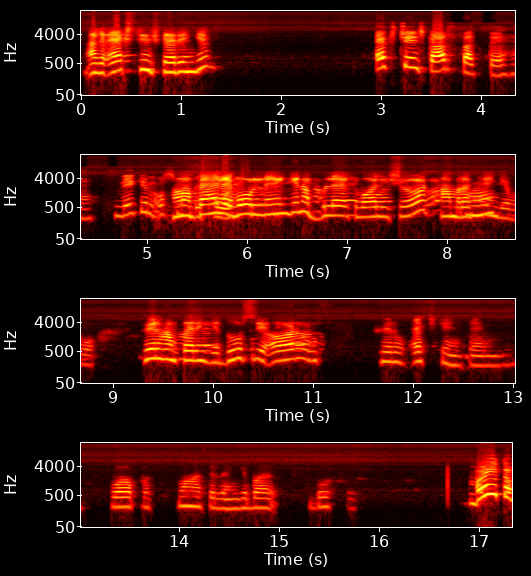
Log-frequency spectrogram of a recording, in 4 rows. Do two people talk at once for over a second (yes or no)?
yes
